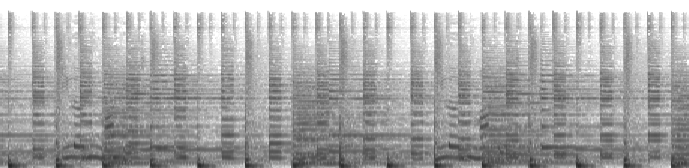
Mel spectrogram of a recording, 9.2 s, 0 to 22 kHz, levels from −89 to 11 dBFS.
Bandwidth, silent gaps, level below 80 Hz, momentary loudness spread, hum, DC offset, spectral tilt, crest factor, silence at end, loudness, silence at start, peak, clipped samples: 17 kHz; none; -20 dBFS; 5 LU; none; under 0.1%; -5.5 dB/octave; 16 dB; 0 s; -18 LUFS; 0 s; 0 dBFS; under 0.1%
